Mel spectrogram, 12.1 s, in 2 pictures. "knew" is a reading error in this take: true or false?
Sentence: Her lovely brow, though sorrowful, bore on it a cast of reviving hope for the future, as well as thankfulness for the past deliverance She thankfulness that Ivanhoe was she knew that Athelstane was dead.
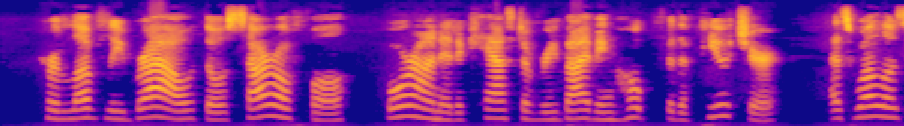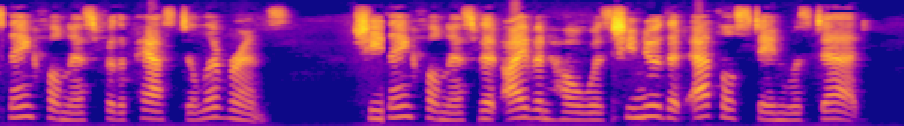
false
